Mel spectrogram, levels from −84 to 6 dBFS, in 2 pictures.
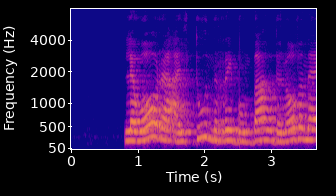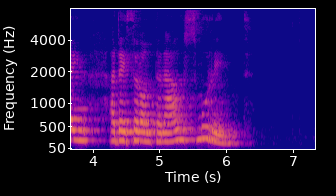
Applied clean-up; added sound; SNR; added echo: none; none; none; none.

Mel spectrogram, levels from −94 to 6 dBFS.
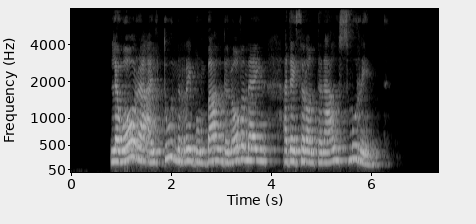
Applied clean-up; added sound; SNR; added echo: neural mask model Resemble Enhance denoiser.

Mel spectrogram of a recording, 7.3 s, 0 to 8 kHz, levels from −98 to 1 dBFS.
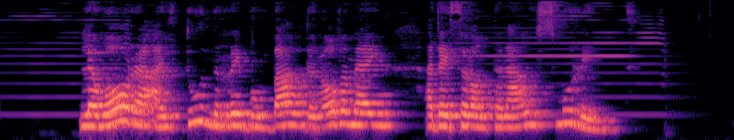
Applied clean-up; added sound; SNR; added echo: classical method log-MMSE.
